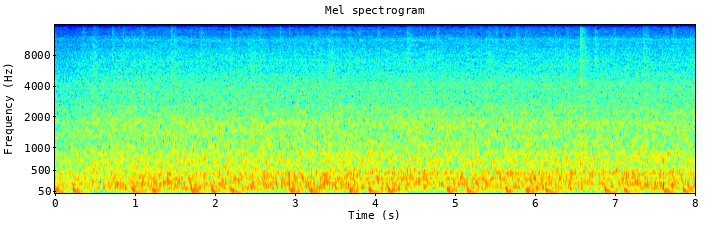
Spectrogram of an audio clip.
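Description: Steady whooshing fan noise, with a low hum and a regular low throb beneath it.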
